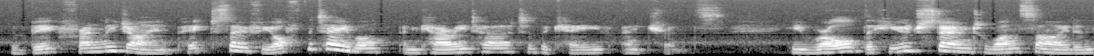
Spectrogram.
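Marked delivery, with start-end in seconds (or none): none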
